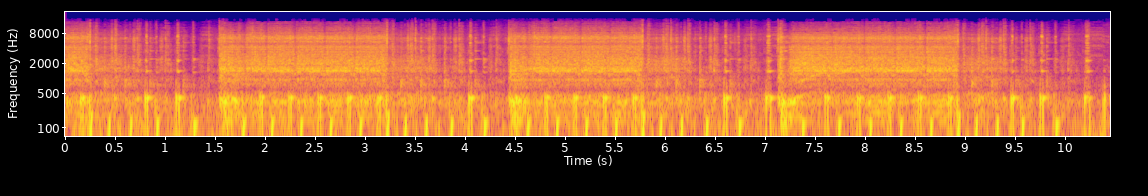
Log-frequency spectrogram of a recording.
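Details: Gravely Commercial 12 with 34-inch snow cannon, cold start after about a month unused, carb cleaner sprayed in, possible ice in bowl suspected: engine sputters to life briefly then dies each pull, never holding idle; fuel problem suspected.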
